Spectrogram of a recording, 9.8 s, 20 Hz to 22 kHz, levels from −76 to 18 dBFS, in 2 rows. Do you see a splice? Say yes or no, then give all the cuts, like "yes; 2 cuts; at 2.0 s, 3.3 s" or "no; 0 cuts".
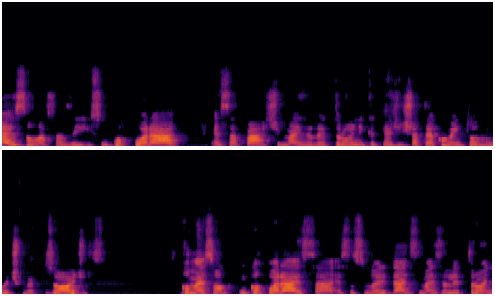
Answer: no; 0 cuts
